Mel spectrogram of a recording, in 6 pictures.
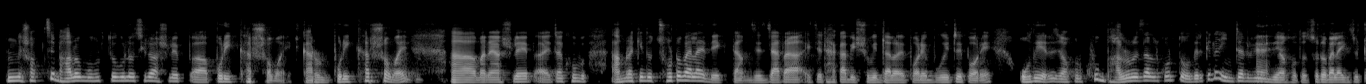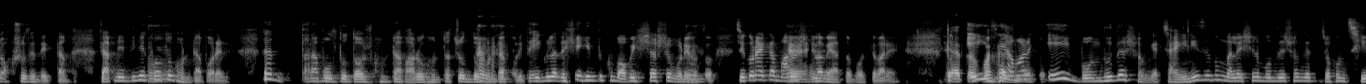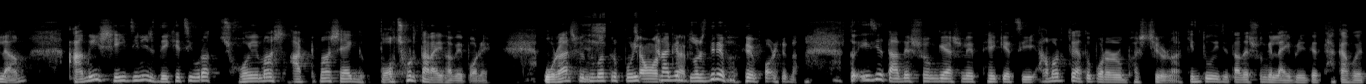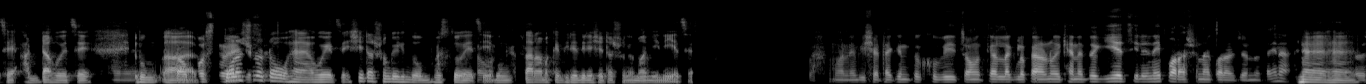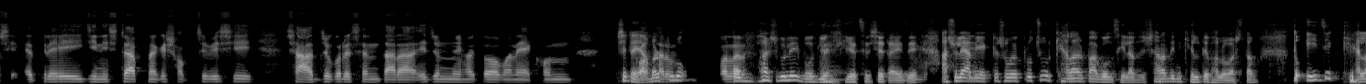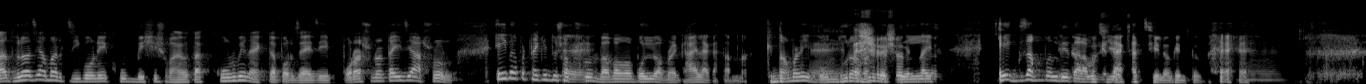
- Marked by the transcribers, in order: laughing while speaking: "হ্যাঁ, হ্যাঁ"; laughing while speaking: "দেখে"; chuckle; laughing while speaking: "এত পড়াশোনা কর"; tapping; stressed: "বছর"; laughing while speaking: "এভাবে পড়ে না"; horn; laughing while speaking: "গিয়েছে"; laughing while speaking: "স সত্যি কথা"; in English: "real life example"; laughing while speaking: "হ্যাঁ, হ্যাঁ"
- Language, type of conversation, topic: Bengali, podcast, ভাষা না জানলেও কীভাবে স্থানীয়দের সঙ্গে বন্ধুত্ব তৈরি হয়েছিল?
